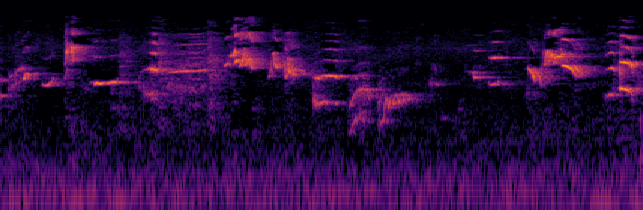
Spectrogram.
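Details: Oriental magpie-robin in long 'ngacor' singing: a soft continuous run of warbled whistles and slurred notes with a slight background hiss.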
